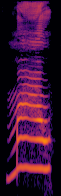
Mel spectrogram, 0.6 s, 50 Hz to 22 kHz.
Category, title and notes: Sound effects > Animals
Cat Meow #3
Cat sound I made for a videogame, shout out to my girlfriend for voicing it. Pitch shifted a little.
